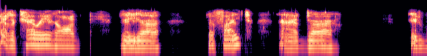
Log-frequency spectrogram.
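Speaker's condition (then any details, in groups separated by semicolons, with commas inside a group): Spinal muscular atrophy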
